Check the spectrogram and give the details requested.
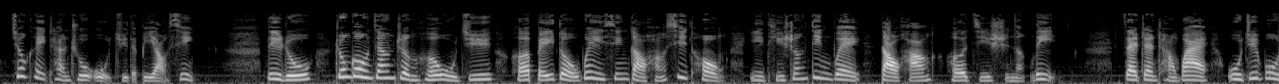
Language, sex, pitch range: Japanese, female, 190-265 Hz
